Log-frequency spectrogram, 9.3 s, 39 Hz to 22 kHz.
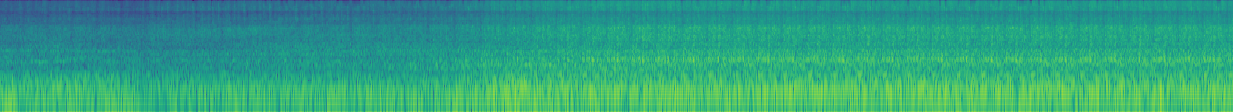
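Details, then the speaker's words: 2010 Ford F250 XL utility bed truck, warm after 40+ minutes idling: louder-than-normal rough, clattery diesel-like noise, not a valve or lifter tick; owner suspects lack of oil, maybe fixed by oil change; no smoke, drives. "the motor is good it's not blowing smoke it does drive but it's just a little louder than my normal standard"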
